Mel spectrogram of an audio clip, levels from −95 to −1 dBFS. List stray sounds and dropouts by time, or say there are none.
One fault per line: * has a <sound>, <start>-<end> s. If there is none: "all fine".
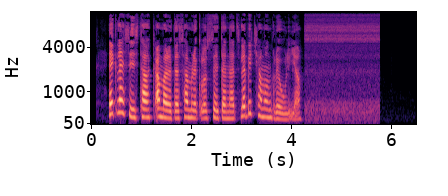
all fine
